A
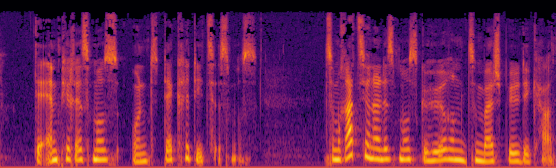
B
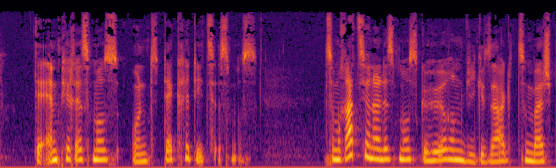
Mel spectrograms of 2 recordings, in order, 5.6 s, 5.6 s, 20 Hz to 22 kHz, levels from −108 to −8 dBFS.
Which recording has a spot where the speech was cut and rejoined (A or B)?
A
